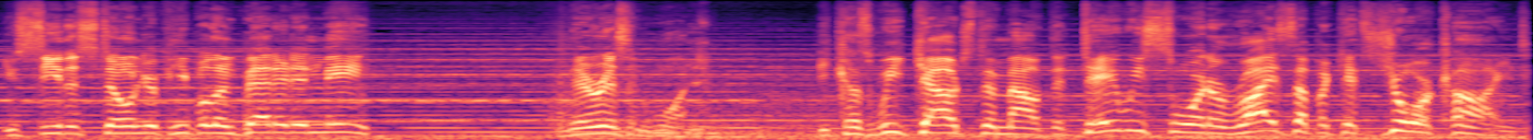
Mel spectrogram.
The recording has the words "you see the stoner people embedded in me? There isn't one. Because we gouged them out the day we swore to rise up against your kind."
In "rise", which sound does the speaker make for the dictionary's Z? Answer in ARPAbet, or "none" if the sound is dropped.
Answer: Z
